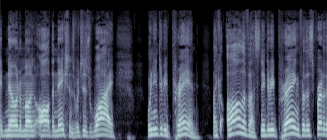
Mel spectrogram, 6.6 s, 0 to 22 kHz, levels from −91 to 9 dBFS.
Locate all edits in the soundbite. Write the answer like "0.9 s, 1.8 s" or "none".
2.7 s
